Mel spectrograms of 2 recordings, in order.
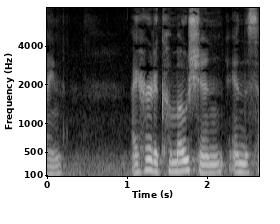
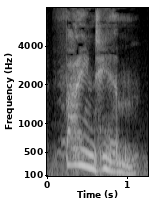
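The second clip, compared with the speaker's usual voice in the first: higher-pitched, chilling villain's order; chilling command; 5 semitones higher than usual. A narrator's reading. Blind man orders his men to search, chilling command. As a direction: command it like a menacing blind pirate. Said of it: "a chilling voice commanded".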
